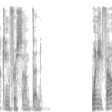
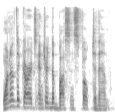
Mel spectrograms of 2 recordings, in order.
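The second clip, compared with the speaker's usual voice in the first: ordinary delivery, nothing marked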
